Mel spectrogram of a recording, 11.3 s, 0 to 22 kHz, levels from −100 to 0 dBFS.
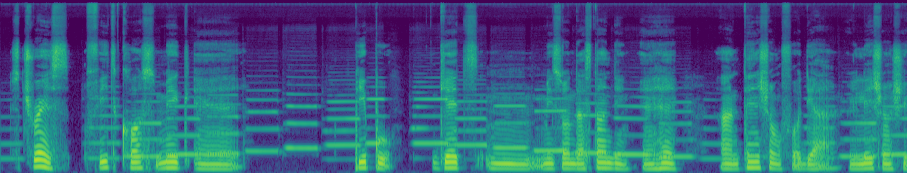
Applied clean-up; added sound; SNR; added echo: none; Wind instrument, woodwind instrument; 11 dB; none.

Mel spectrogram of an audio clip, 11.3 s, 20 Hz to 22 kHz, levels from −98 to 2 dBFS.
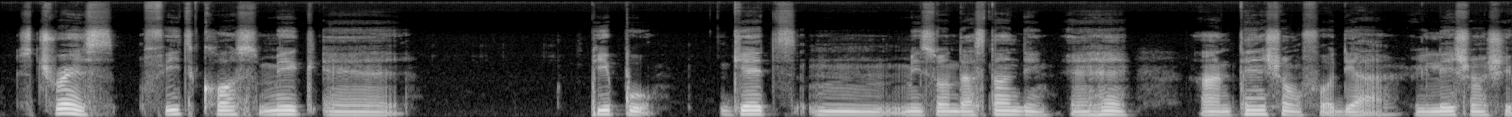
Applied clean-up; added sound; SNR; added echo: none; none; none; none.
